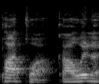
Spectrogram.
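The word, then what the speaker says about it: patois: And like I said, P A T W A PWA in the confusion because it is French to say O I S and this is silent and this is quiet and that is missing.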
